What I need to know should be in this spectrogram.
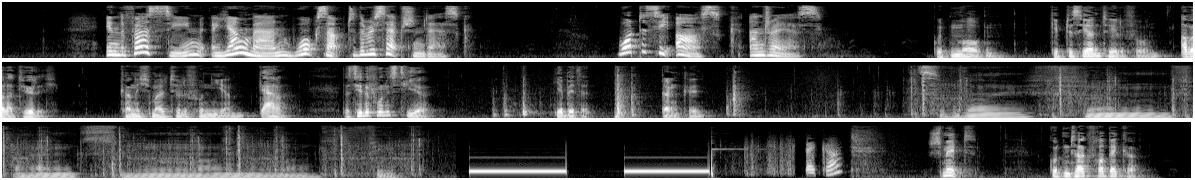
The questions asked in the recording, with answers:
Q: What does he ask, Andreas?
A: The young man asked if there was a telephone he could use.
